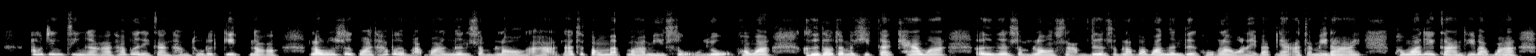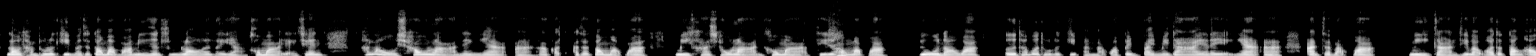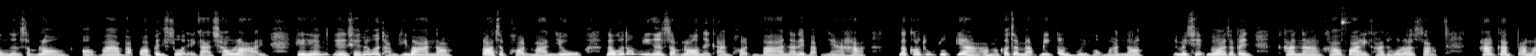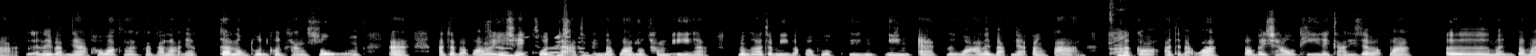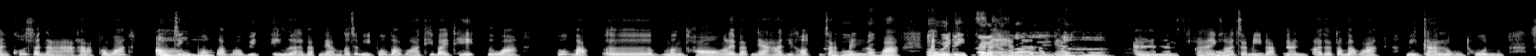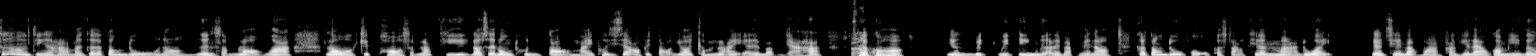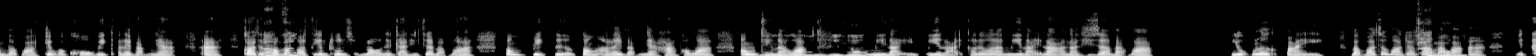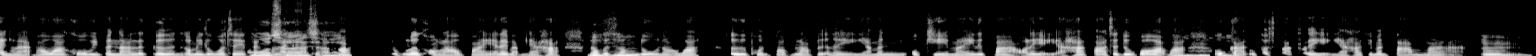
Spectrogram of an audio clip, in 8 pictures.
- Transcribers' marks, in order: other noise; in English: "Wedding"; in English: "Wedding"; in English: "Wedding"; in English: "Wed Wedding"
- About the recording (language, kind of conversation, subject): Thai, advice, คุณรับมือกับความกลัวความล้มเหลวหลังเริ่มเปิดธุรกิจใหม่อย่างไร?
